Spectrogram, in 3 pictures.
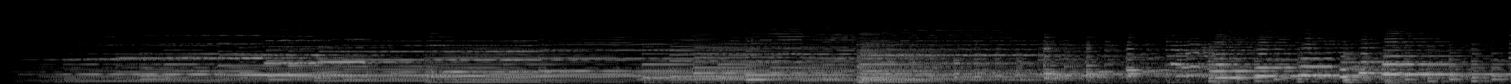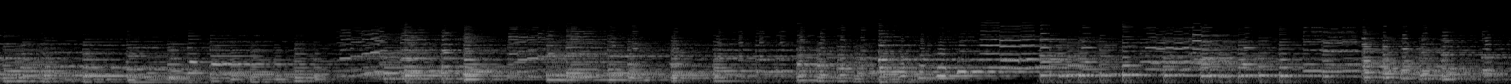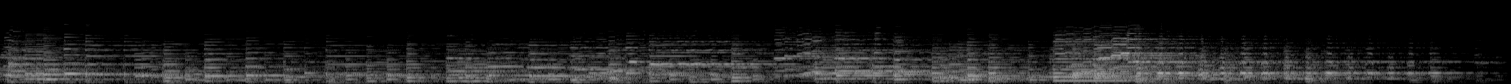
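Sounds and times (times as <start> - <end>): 
piano: 0.1 - 45.3.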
